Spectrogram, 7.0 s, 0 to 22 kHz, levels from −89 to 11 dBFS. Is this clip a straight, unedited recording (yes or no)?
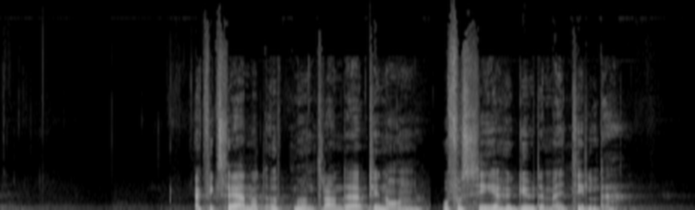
no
